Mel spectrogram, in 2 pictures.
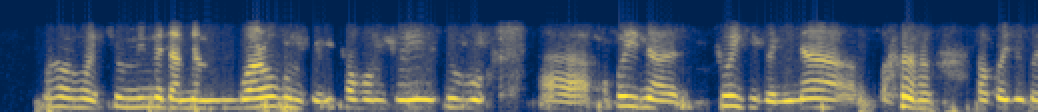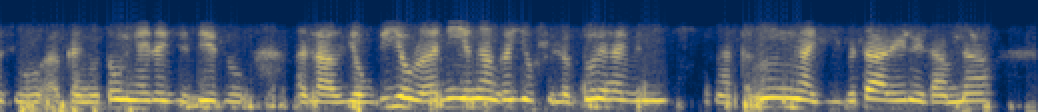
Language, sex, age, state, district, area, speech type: Manipuri, female, 45-60, Manipur, Kangpokpi, urban, conversation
